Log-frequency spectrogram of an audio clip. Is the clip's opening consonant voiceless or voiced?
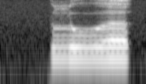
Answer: voiced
